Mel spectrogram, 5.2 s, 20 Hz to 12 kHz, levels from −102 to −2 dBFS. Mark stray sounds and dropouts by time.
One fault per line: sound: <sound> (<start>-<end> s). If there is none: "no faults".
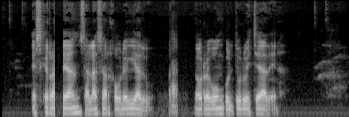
sound: dropout (0.8-0.9 s)
sound: laugh (2.5-2.7 s)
